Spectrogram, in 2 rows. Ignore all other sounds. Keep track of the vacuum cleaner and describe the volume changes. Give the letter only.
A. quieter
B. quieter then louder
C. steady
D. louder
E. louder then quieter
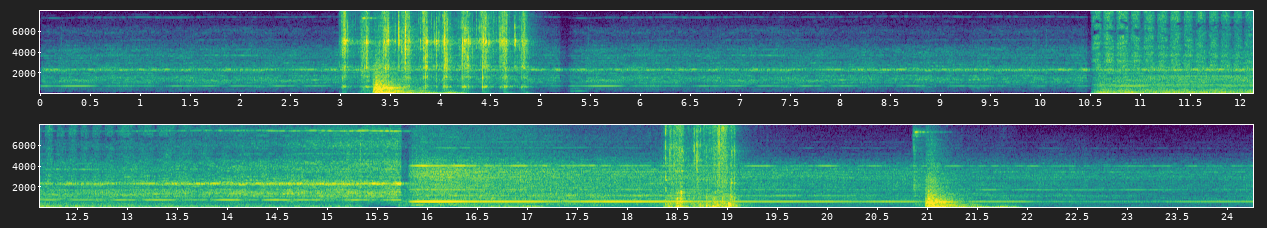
E.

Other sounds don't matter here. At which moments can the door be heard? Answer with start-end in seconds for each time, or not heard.
3.2-4.2, 20.9-21.9.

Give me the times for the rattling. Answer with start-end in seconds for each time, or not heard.
3.0-4.9, 18.4-19.1.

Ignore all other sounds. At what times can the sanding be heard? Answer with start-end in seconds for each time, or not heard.
10.5-17.2.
